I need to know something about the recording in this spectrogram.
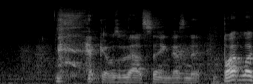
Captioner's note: chuckles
